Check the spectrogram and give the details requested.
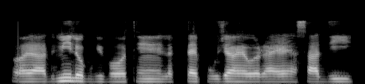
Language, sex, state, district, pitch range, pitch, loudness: Hindi, male, Chhattisgarh, Sarguja, 125-130 Hz, 130 Hz, -18 LUFS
